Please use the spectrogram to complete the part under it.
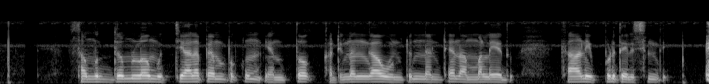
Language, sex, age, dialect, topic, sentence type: Telugu, male, 18-24, Utterandhra, agriculture, statement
